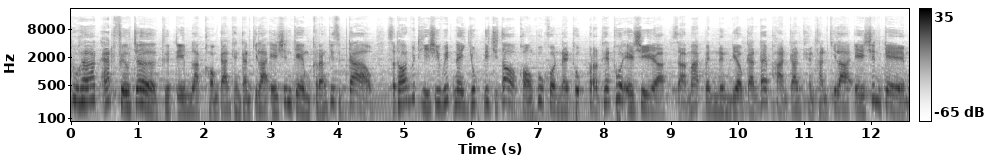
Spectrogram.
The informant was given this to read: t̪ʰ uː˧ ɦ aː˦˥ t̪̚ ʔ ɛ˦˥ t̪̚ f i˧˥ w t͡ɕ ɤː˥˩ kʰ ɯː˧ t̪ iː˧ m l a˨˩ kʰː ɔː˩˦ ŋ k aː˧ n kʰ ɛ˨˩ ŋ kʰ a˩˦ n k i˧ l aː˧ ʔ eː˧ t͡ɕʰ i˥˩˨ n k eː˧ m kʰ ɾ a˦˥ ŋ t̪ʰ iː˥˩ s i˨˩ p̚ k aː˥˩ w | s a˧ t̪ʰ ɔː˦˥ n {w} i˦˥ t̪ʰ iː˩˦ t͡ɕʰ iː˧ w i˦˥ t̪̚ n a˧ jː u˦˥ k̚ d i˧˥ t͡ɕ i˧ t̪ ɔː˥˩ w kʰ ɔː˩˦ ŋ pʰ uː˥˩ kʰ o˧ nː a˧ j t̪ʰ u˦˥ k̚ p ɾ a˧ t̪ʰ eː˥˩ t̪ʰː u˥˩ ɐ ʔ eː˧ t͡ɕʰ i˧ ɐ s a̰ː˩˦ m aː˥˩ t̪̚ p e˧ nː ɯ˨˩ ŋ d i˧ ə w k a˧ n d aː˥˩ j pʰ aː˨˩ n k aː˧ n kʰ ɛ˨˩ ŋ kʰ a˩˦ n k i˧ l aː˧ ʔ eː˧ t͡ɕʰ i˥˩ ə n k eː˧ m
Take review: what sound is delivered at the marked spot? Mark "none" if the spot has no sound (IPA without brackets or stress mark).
w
